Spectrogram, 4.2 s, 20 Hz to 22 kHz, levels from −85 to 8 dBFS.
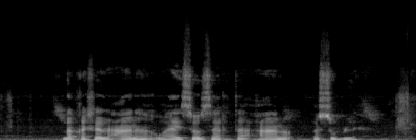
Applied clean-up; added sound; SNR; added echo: none; none; none; none.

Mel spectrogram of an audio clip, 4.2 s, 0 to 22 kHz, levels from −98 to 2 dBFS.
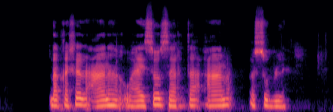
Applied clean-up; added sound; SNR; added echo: neural mask model DeepFilterNet 3.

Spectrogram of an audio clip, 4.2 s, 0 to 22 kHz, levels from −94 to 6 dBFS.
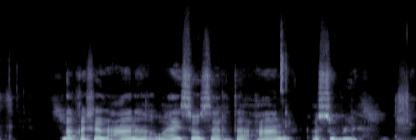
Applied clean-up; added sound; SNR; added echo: neural mask model Resemble Enhance denoiser.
